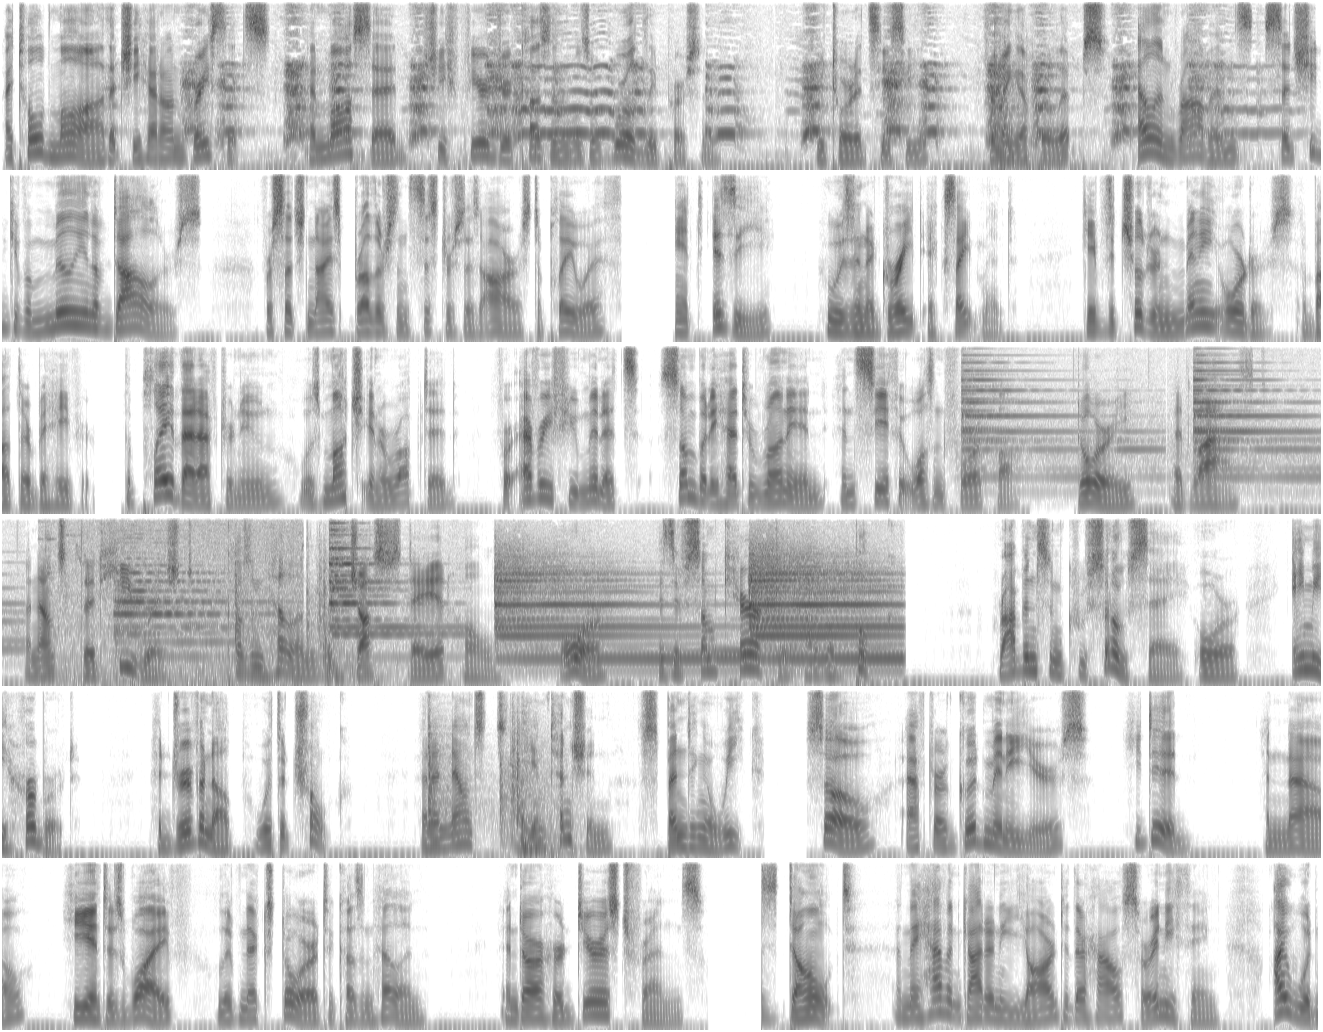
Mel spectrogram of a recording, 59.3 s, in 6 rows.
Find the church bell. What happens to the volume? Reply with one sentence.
The volume of the church bell goes up.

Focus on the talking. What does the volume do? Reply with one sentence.
The volume of the talking stays about the same.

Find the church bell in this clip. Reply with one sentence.
You can hear the church bell from 26.9 to 36.5 s.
